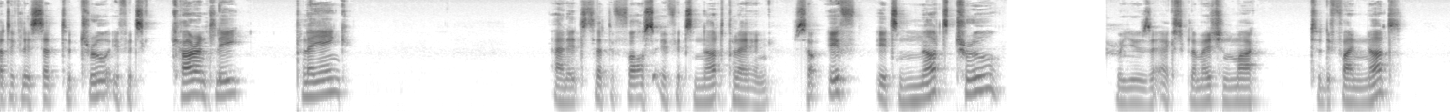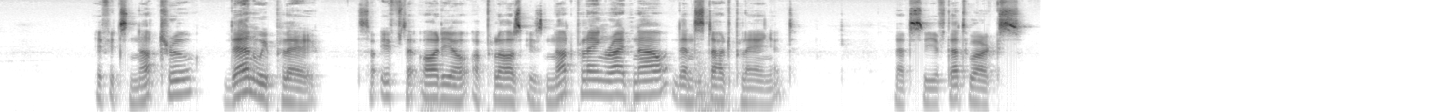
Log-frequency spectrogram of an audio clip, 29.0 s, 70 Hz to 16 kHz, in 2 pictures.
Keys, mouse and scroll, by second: 0.5 Return, 1.1 ., 2.1-3.0 typing, 4.2 Return, 5.5 shift+0, 7.3 Left, 7.8 Left, 9.4 Right, 9.8 Right, 13.8 shift+1, 14.1 Right, 14.6 Right, 16.2 Right, 16.5 Right, 17.6 shift+;, 19.7 Down, 19.9 Left, 20.4 Left, 21.8 Left, 22.6 Tab, 23.5 ctrl+s, 27.6 click.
